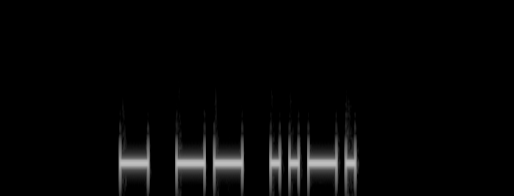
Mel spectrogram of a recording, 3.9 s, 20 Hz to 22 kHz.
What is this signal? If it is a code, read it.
Morse code, heard as a keyed tone, about 17 wpm, 700 Hz. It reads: TMF
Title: USA Call Sign Postfixes - 3 Letters 17wpm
